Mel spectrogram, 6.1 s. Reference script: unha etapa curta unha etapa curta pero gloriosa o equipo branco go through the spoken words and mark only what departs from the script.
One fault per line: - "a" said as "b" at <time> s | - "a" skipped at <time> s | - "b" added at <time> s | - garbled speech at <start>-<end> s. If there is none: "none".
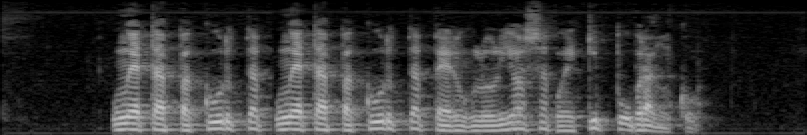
none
